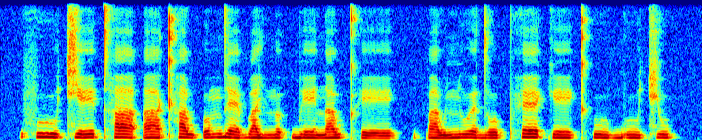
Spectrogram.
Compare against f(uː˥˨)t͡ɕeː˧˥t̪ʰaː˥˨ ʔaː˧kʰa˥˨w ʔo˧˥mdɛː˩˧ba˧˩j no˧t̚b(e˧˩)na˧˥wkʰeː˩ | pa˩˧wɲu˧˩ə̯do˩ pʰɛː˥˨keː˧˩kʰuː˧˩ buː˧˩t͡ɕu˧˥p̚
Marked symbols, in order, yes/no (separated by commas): yes, no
